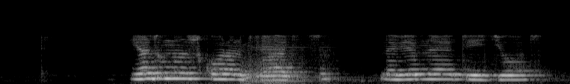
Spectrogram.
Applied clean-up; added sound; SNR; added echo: neural separator model SepFormer DNS4.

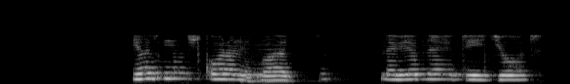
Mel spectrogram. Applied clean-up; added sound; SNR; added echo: neural mask model DeepFilterNet 3.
